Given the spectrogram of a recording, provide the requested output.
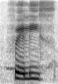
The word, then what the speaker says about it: feliz: Aquí tenemos la palabra feliz, que igual que en español se pronuncia como si al final tuviese una s, ¿okay? Feliz en español. Y igual en portugués lo leemos igual. Feliz es la misma pronunciación.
